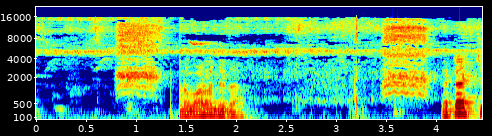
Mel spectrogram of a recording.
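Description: A crow cawing twice, once about a second in and again near the end, with a man speaking briefly over a microphone in between.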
